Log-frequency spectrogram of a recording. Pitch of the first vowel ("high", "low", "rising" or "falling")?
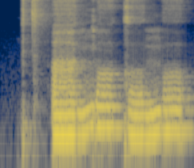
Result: low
